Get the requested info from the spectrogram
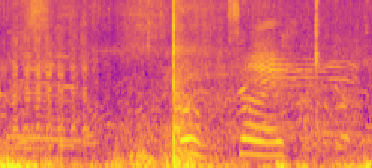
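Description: Icelandic sheep bleating: one long wavering bleat of about a second, then a shorter bleat near the end. A sharp knock sounds about a second in.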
